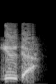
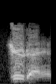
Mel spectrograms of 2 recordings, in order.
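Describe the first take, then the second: First: The word begins with a softer, non-hard J sound. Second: The word begins with a hard J sound.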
